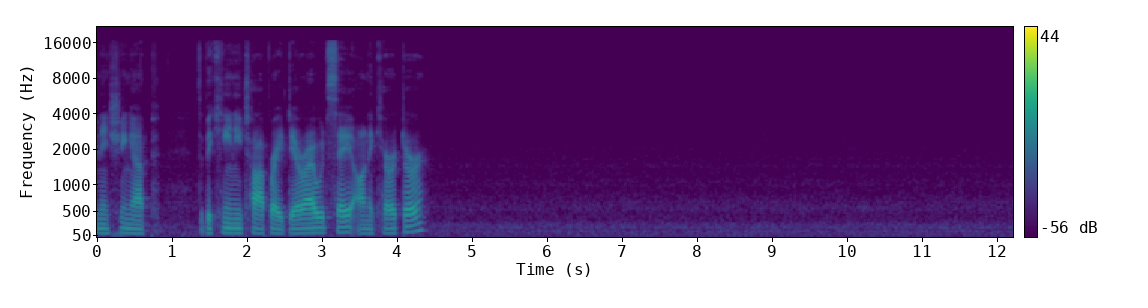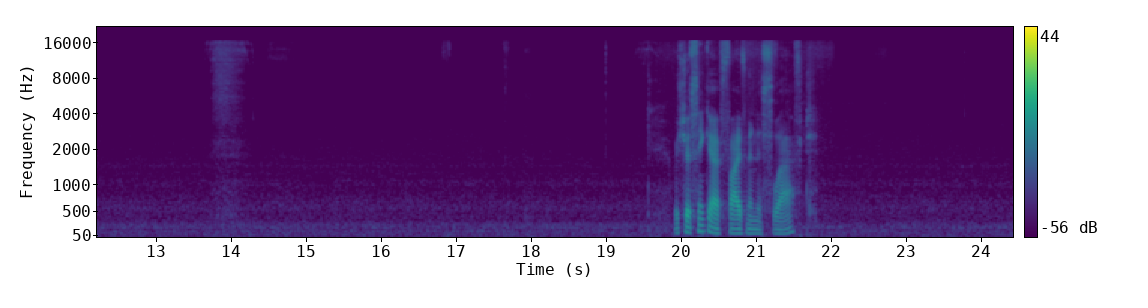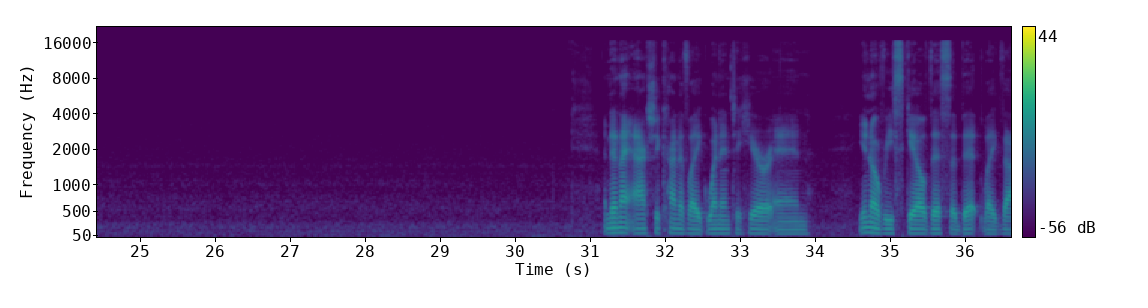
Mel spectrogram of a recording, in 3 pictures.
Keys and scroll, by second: 2.9 alt+space, 5.2 alt+space, 10.4 alt+space, 12.3 alt+space, 13.5 alt+space, 15.3 alt+space, 16.8 alt+space, 18.1 alt+space.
